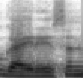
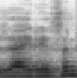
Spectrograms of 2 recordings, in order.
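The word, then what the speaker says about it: gyration: कई सारे लोग इसको गायरेशन भी कहेंगे, कई सारे लोग जायरेशन भी कहेंगे। तो अगर करेक्ट प्रोनाउंसिएशन देखें तो जायरेशन कहा जाता है, बट गायरेशंस भी आप कह सकते हो, कोई दिक्कत नहीं है, ओके।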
